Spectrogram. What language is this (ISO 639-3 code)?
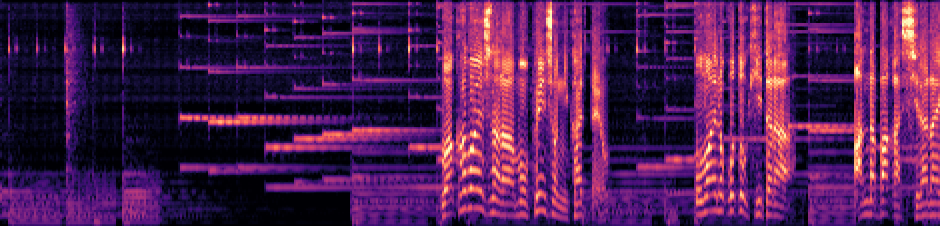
jpn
